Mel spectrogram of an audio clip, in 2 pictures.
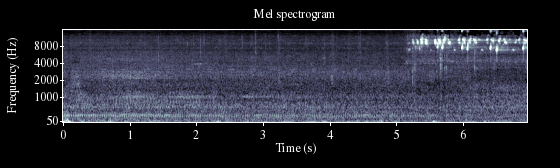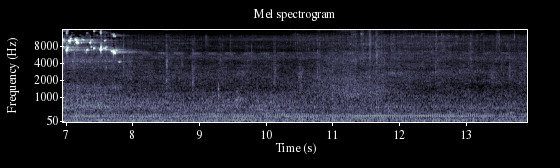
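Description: Road traffic: passing motor vehicles making a steady rumble that eases off somewhat in the second half. A run of high-pitched chirps lasts about two seconds midway.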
